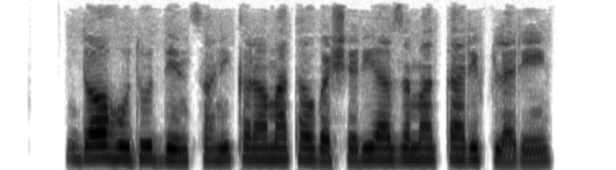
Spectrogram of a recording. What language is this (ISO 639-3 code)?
pus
